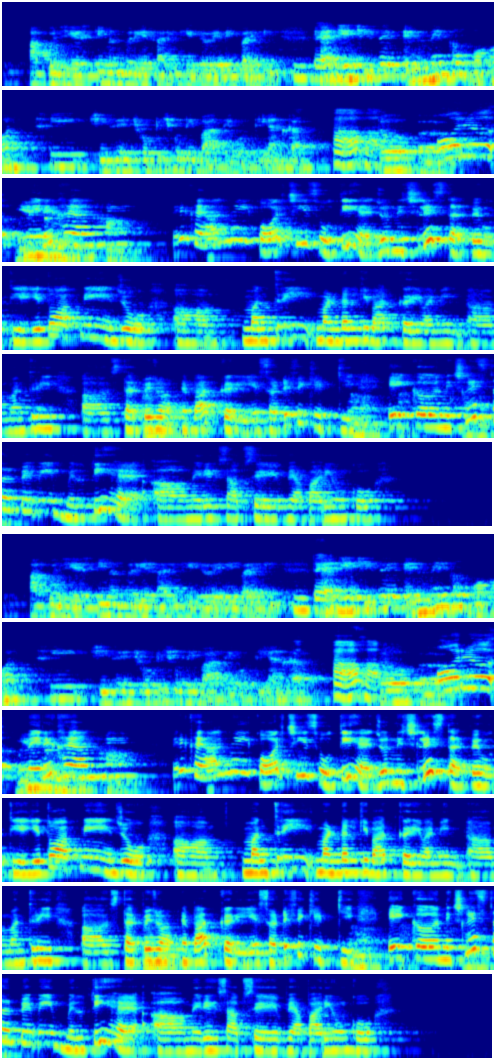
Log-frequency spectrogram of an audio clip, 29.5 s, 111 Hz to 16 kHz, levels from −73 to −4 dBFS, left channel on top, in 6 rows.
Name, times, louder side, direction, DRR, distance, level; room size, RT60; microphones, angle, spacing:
voice 1, 0.3-8.0 8.7-9.3 10.0-11.0 16.7-16.8 21.1-21.4 23.1-23.4 24.3-24.4, equal, 75° left, -4 dB, 2.6 m, -35 dB
voice 2, 2.9-3.6 8.2-8.7 9.3-11.1 11.5-28.5, right 3 dB, 30° right, 8 dB, 0.5 m, -29 dB
6.0 x 4.2 x 5.2 m, 0.91 s
head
